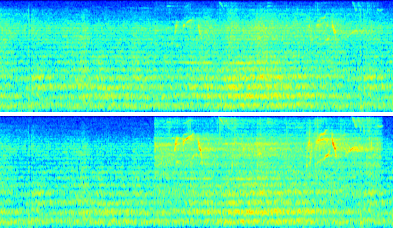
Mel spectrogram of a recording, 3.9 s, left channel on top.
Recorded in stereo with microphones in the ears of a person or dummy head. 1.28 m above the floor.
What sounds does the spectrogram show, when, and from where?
0.0 s an aircraft: 25° left (ahead or behind)
1.6 s a bird: 25° right (ahead or behind)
